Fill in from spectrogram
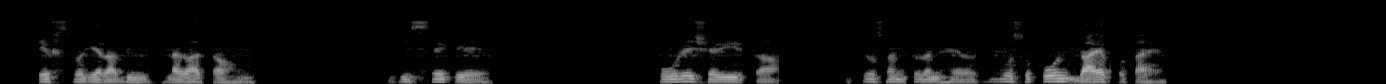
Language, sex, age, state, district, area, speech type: Urdu, male, 30-45, Uttar Pradesh, Muzaffarnagar, urban, spontaneous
